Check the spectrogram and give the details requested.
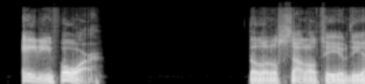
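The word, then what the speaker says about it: AD4: or YouTube and stuff, it's actually the letter A, the letter D, and 4, but it's pronounced 84.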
